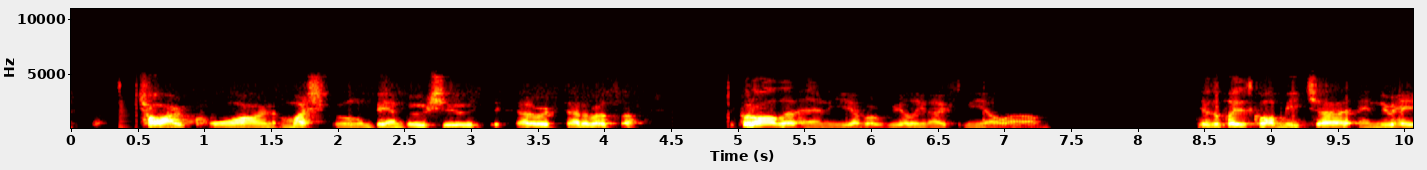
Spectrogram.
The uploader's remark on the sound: We are not letting a little recording issue get in our way.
